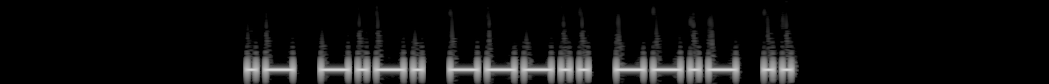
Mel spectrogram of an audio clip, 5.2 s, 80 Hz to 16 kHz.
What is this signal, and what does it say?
Morse code, heard as a keyed tone, about 24 wpm, 700 Hz. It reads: AC8QI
